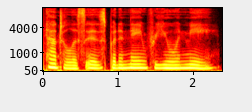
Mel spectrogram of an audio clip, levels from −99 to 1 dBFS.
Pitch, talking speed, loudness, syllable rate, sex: 180 Hz, 225 wpm, -15 LUFS, 4.8 syllables/s, female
